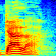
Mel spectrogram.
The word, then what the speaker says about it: gaal: That word there in Hebrew, I may pronounce this wrong, is Gala. G-A-A-L.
